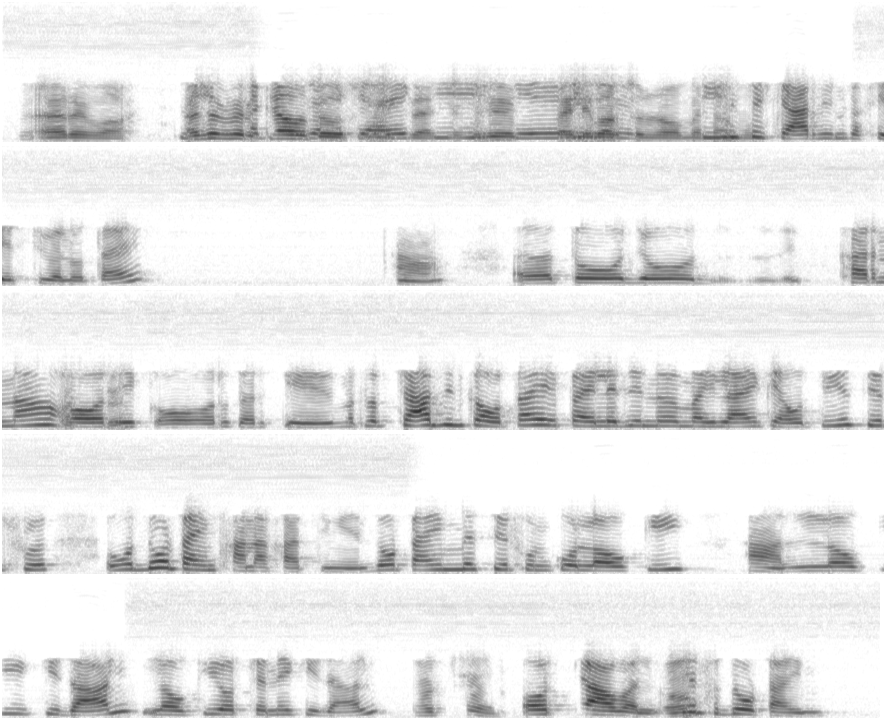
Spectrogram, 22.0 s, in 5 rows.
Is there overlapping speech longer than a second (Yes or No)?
Yes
